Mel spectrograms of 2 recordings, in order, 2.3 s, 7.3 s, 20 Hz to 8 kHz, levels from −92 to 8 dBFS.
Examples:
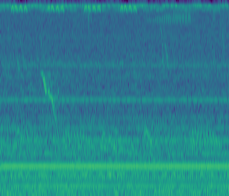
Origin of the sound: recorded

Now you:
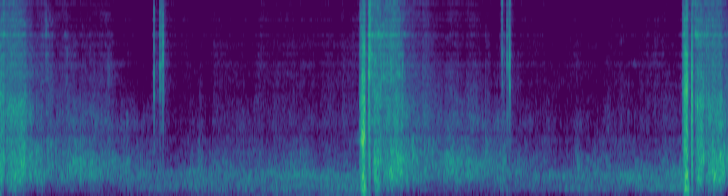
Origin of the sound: remade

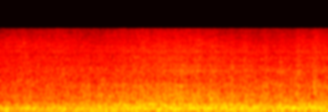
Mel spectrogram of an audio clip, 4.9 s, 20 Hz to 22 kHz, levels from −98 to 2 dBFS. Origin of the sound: recorded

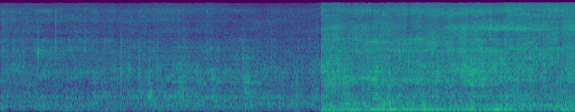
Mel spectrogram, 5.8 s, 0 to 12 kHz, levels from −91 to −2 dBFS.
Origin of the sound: remade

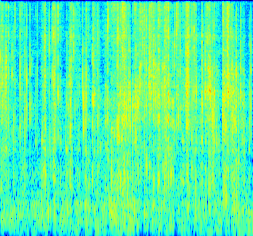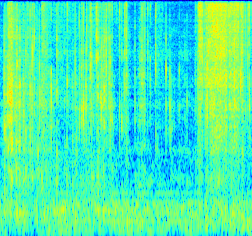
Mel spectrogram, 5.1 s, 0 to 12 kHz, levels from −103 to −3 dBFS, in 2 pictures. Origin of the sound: remade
